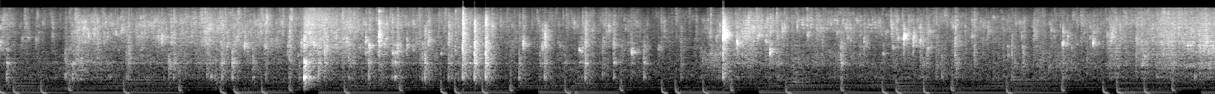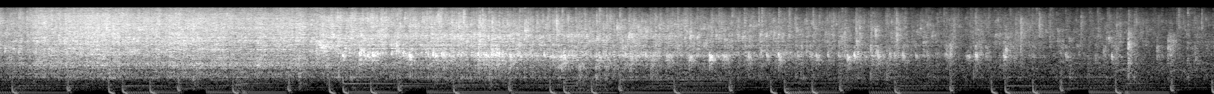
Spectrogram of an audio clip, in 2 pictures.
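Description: Stuffed capsicums sizzling in hot oil in a non-stick wok as they are laid in one by one. The sizzle swells through the middle and eases near the end, with a few sharp knocks along the way.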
